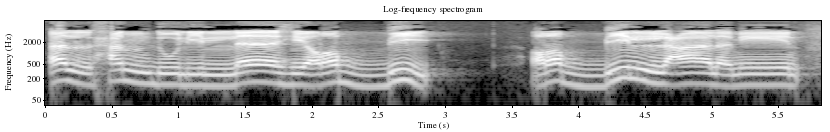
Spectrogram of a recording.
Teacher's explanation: بعض الناس تسمعه يقول رب العالمين ربي راء، وهذا من الخطأ، لابد من تفخيم الراء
